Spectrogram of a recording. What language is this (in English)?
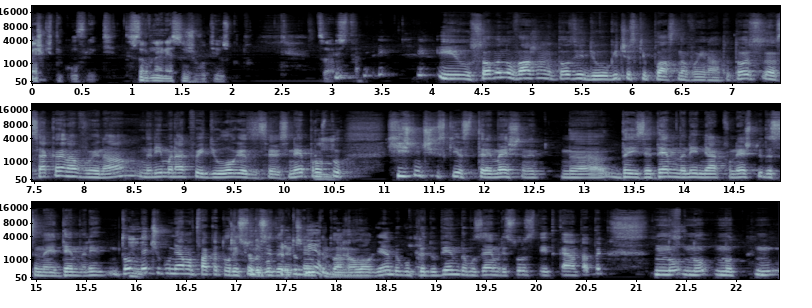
Bulgarian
